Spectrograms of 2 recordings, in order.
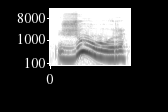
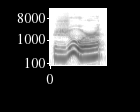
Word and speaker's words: jour: We have jour and pour. Whatever you do, it's not jour and pour.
